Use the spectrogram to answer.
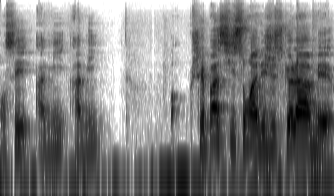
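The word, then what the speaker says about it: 아미: A R M Y And also Army in korean in pronounced " Ami" Ami...which is "friend" in French...Army..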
